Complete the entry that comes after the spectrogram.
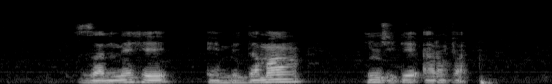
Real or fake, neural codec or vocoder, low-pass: real; none; 7.2 kHz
